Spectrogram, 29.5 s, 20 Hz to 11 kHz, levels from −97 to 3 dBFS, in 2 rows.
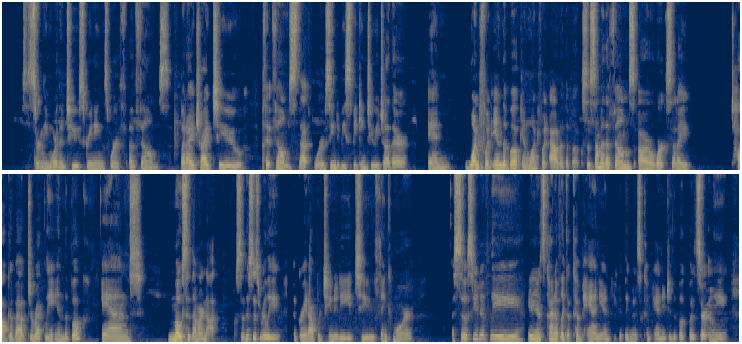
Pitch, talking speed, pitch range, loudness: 180 Hz, 180 wpm, 165-210 Hz, -31 LUFS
